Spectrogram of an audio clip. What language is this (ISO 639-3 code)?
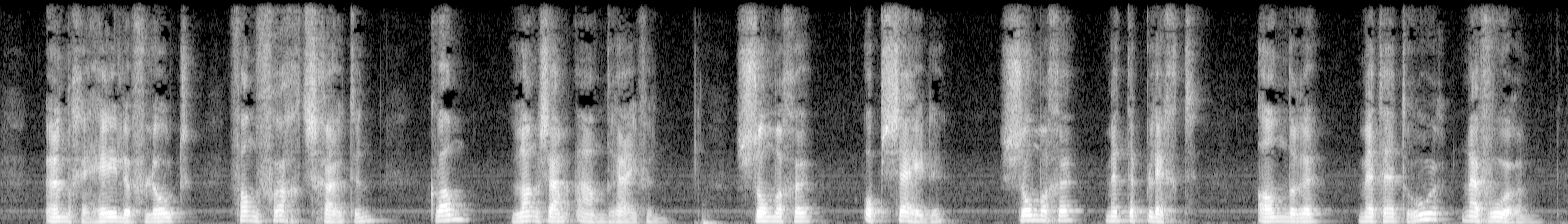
nld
